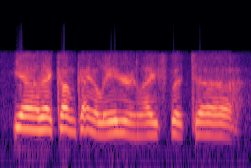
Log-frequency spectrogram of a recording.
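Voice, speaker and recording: A man with a Canadian accent talks at a fairly slow pace, his pitch medium and his intonation fairly even. Noticeable background noise sits behind him. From Canada, Vancouver. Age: 70s. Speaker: retired reverend. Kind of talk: podcast interview. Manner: halting.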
